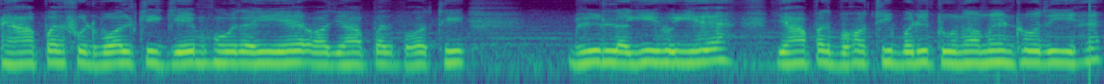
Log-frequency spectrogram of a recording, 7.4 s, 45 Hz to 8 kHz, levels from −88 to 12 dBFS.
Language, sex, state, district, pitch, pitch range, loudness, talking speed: Hindi, male, Uttar Pradesh, Jyotiba Phule Nagar, 170 Hz, 160-175 Hz, -13 LUFS, 210 wpm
